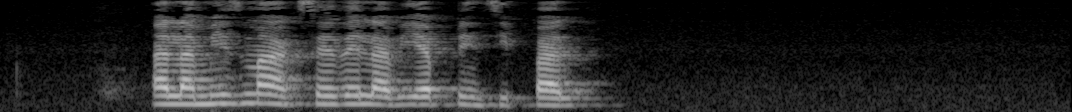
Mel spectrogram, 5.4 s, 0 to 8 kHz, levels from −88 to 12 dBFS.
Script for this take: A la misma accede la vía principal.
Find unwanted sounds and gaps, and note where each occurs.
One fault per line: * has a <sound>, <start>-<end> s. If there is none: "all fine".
all fine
